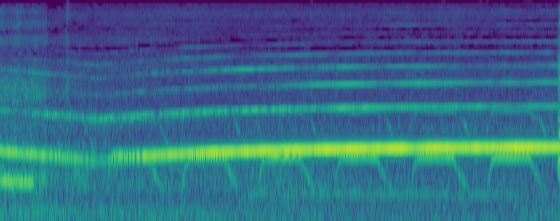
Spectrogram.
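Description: An approaching rescue truck's sirens. One high, steady wailing tone sags slightly and then climbs back, while a second siren sweeps up, holds and falls in a fast repeating cycle, about three times every two seconds.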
